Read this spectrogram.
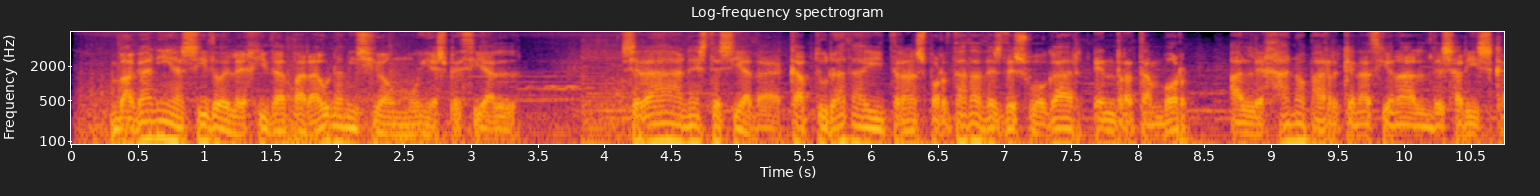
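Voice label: Spanish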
